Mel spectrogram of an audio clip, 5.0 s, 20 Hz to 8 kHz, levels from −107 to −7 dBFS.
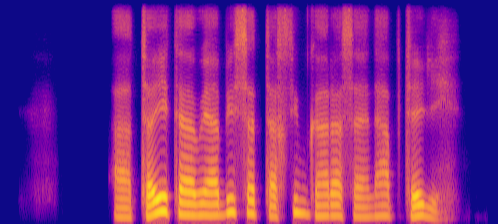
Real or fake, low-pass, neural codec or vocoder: fake; 7.2 kHz; codec, 24 kHz, 0.9 kbps, WavTokenizer, large speech release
